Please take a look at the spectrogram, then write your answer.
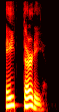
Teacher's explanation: Starts low, rises on chi, the second syllable, stays high until the last syllable where it drops down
